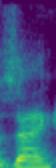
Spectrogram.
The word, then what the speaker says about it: Zhang: okay sorry fine whatever the z-h should just be pronounced Jeff just the same as the J that's gonna be your closest sound so if you see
